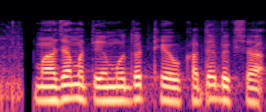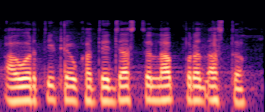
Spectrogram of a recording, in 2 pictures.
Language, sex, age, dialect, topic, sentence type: Marathi, male, 18-24, Standard Marathi, banking, statement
